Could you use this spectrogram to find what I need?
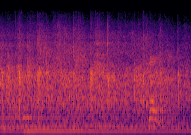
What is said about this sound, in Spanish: Vamos a darle un aplauso para que se anime, porque trae una cara de que vamos, venga, vamos, venga, venga, venga.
